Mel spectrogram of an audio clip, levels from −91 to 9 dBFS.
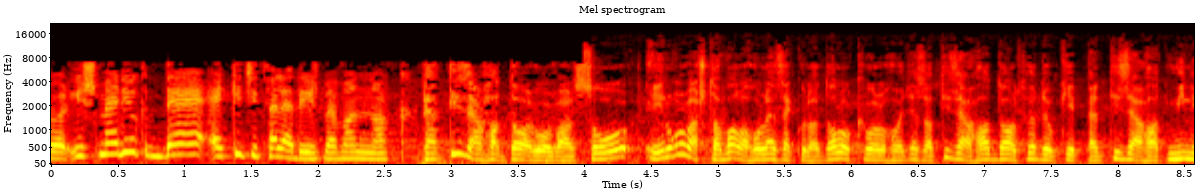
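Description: From 0 to 4.0 s, an adaptive stream starting at a low bitrate: nothing above 6.9 kHz and stronger codec artefacts, consistent with roughly 24 kbit/s, then a gapless step up.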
